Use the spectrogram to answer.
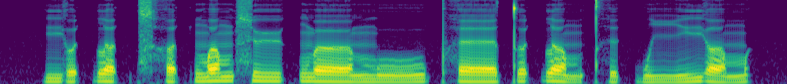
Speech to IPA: j ɵ˨˥ t̚ l ɐ˨˥ t̚ t͡sʰ ɐ˨˥ t̚ m ɐ˥ m s yː˧ k̚ m œː˨ m uː˨˥ pʰ ɛː˨ t̪ ɵ˥ t̚ l ɐ˨˩ m t̪ʰ ɪ˨ k̚ w iː˨˥ j ɐ˨˥ m

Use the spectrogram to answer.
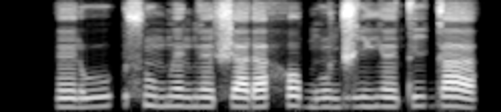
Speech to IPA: ɛ̃˧ ɾ u˦ | s ũ˧ b ɛ̃˧ ɡ ɛ̃˧ ʃ a˧ ɾ a˦ h ɔ˦˨ b ũ˧ d͡ʒ i˧ j ɛ̃˧ t i˦ ɡ a˦˨

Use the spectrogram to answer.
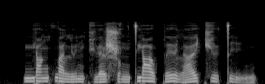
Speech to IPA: m j ɑ˥ ŋ x w ä˨ l y˥˩ n t͡ɕ ɥ ɛ˥ ʂ ʊ˧˥ ŋ t̪ j ɑ˥˧ ʊ̯ p e˥˩ ɪ̯ l a˥ ɪ̯ t͡ɕ y˧˥ t̪ ḭ˨˩˦ ŋ

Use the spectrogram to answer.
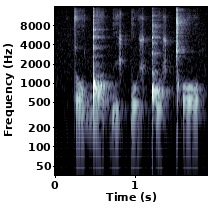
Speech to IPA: t ɔ˧ ŋ͡ǃ a˨ ɓ e˧ ʒ k͡p o˧ ʒ ǃʼ o˧ ʒ ǀʰ ɔ˦

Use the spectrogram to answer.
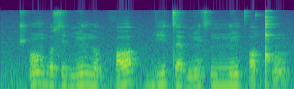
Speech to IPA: t͡ʃʼ ɔ̃ b o s i b ĩ n o b h ɒ | b i t ɛ b ĩ s nː ĩ pʼ ɒ ǃʼ õ

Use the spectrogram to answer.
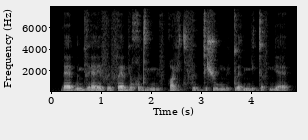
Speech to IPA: ɾ ɛ ɓ u nʲ v ɪ ɾ ɛ ɾ e f ɪ f ɛ bʲ u χʷ ɪ d j y m y f qʷ e vʲ u tʲ f ɪ b ɡ ɪ ʃ u m y tʷ ɛ d nʲ e ɡ ɛ f mʲ ɛ

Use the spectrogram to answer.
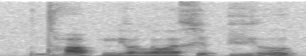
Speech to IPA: dʱ ɑ p mʲ ɔ l ɔ ɐ̯ x ɪ p vʲ ʊ

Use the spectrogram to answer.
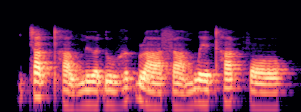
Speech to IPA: c a˦˥ t̚ t̪ʰ a˨˩˨ w n ɨ˨˩ ə̯ ɗ u˨˩ ɣ ə˦˥ k̚ ɹ aː˨˩ s a˨˩˦ m w e˧ t̪ʰ a˦˥ k̚ f ɔ˧

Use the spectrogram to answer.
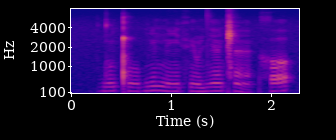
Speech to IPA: d ũ ǃ u b ĩ n ĩ fʲ ũ dʲ ɛ̃ ǁ ɛ̃ | x ʌ

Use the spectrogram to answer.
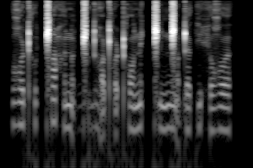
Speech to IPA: ʁʷ ɜ ʈʰ ʊ ǁ ɑ h ʌ n ɔ̰ ɡ͡ǁ ɒ ɖʱ ɑ̰ ʈʰ ɔ̰ ʈʰ ɔ n ɜ ǁ i ŋ͡ǁ ɑ̰ ʈ ɜ k i h ɪ ʁʷ ɜ

